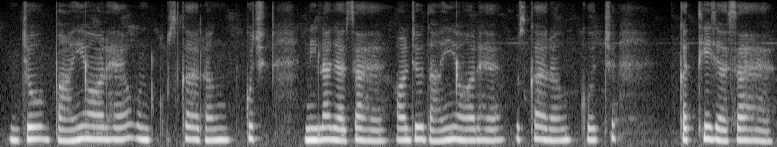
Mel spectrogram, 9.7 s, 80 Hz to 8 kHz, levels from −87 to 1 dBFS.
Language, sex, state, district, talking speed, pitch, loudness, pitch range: Hindi, female, Uttar Pradesh, Lalitpur, 135 wpm, 230 Hz, -16 LUFS, 225-240 Hz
